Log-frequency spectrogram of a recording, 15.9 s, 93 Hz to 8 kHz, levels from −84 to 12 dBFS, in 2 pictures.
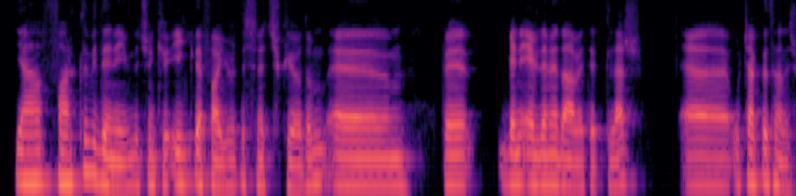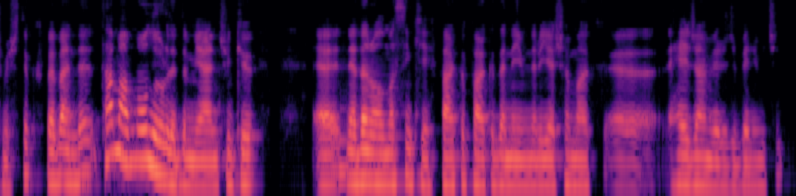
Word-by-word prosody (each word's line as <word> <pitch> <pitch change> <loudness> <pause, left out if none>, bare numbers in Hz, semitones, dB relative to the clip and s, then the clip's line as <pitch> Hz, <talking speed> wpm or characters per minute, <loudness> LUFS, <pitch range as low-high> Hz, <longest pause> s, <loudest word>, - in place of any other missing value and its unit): Ya, 130 -1 +3
farklı 125 +4 0
bir 150 - -1
deneyimdi 110 -1 +2
çünkü 115 +1 -3
ilk 120 0 -1
defa 115 -5 +3
yurt 105 +1 -4
dışına 120 -5 -4
çıkıyordum, 110 +4 -3
emm, 110 -1 +2 0.4
ve 120 0 +1 0.2
beni 125 0 +2
evlerine 120 -1 +3
davet 105 -1 +2
ettiler. - - -3 0.4
Eee, 115 -1 +1
uçakta 125 +1 +1
tanışmıştık 120 +6 -6
ve 130 +1 +2
ben 130 -3 +3
de, 165 +3 -4
"Tamam, 220 -2 +4
olur," 195 -9 +6
dedim 115 -3 +1
yani 105 0 +1
çünkü, 120 +2 -3 0.5
eee, - - +1
neden 130 +1 +6
olmasın 125 +1 +1
ki 110 -4 -5
farklı 110 +1 0
farklı 115 -1 -1
deneyimleri 110 -1 -1
yaşamak, 110 0 -3
eee, 105 -1 -8 0.3
heyecan 115 0 -1
verici 100 -1 -5
benim 105 0 -5
için. 100 - -18
115 Hz, 150 wpm, -25 LUFS, 110-125 Hz, 0.5 s, olur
